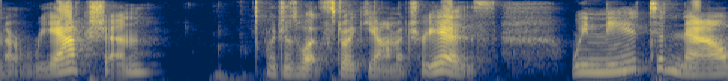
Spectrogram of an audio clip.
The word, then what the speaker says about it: stoichiometry: First of all, this funny sounding word right here is pronounced stoichiometry.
